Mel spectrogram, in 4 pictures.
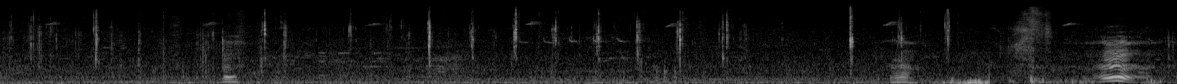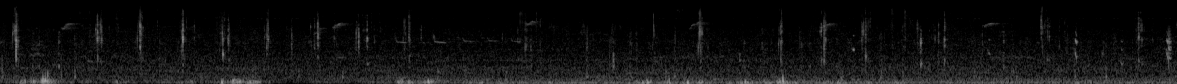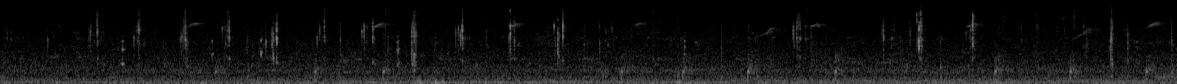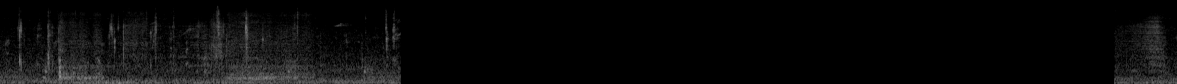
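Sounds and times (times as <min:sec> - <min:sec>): man chewing crab: 0:00.0 - 0:09.7, 0:11.4 - 0:39.3.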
